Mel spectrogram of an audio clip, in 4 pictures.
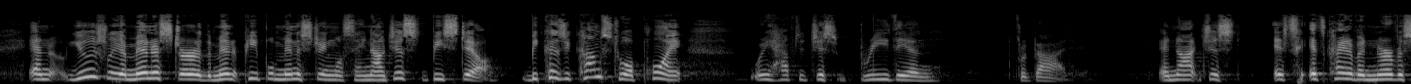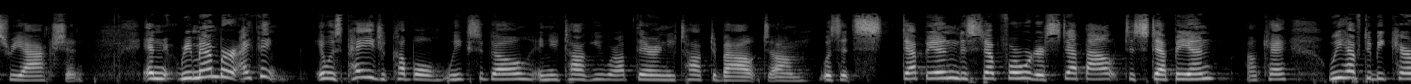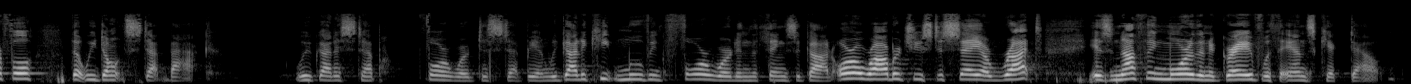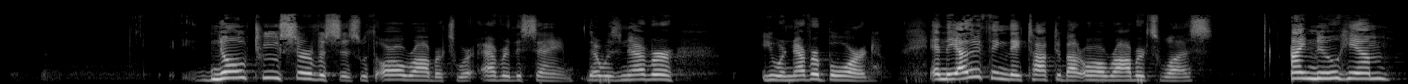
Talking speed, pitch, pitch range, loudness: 160 wpm, 230 Hz, 205-265 Hz, -25 LUFS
